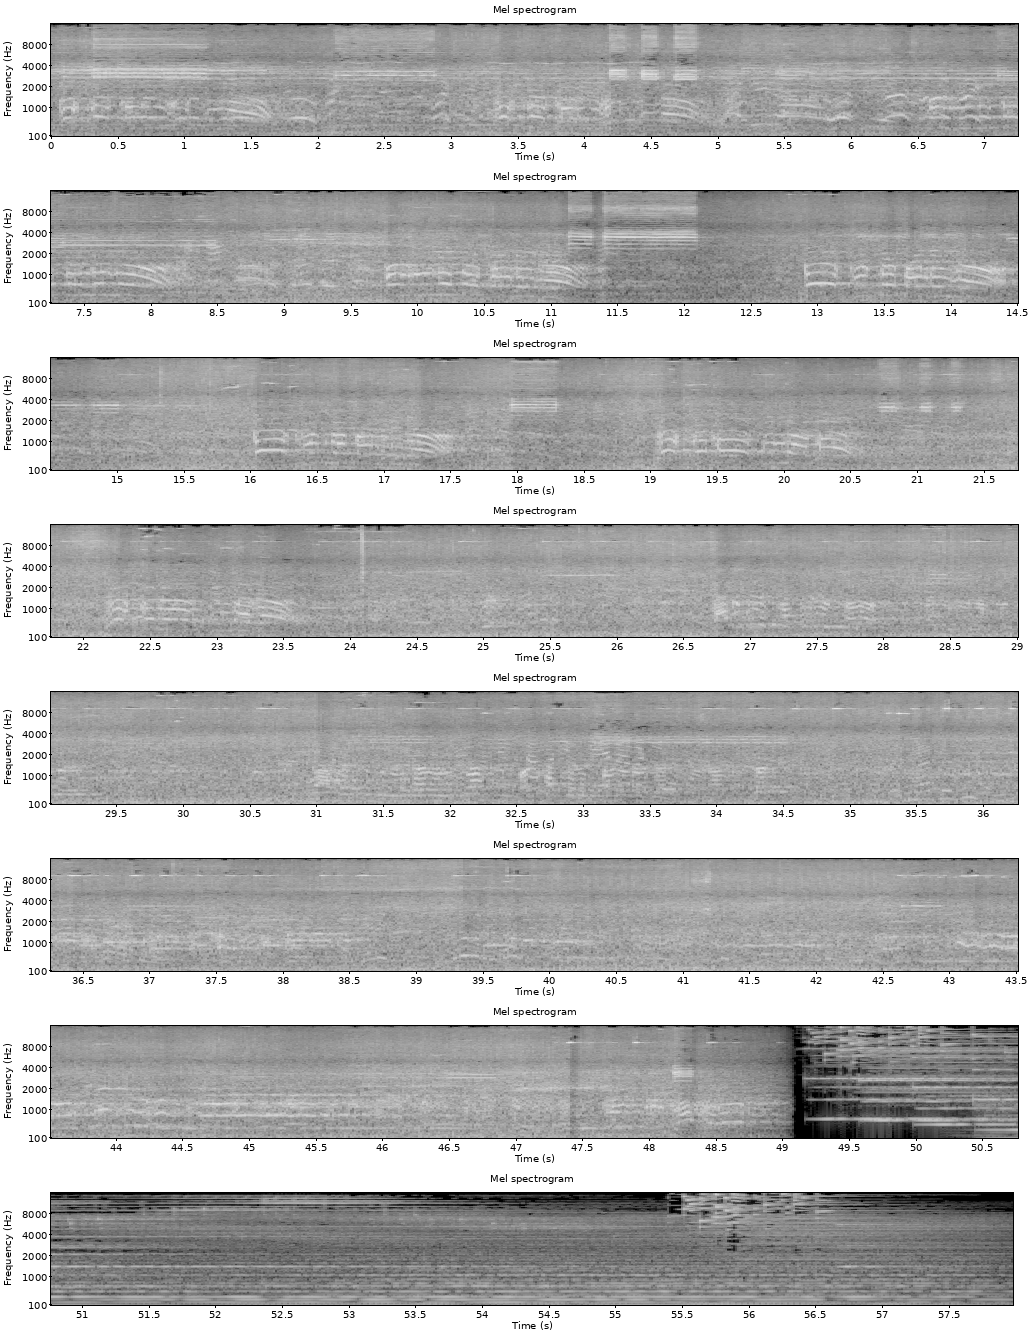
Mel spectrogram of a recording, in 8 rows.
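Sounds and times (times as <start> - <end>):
horns tooting: 0.0 - 44.0, 44.6 - 49.1
motorcycle engines droning: 12.2 - 49.0.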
